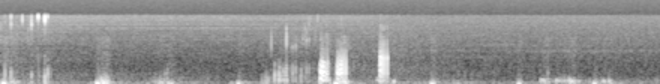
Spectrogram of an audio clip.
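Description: Soft, irregular gurgles and low rumbles with a few brief squeaky bursts. Ordinary stomach growling on an empty stomach.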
